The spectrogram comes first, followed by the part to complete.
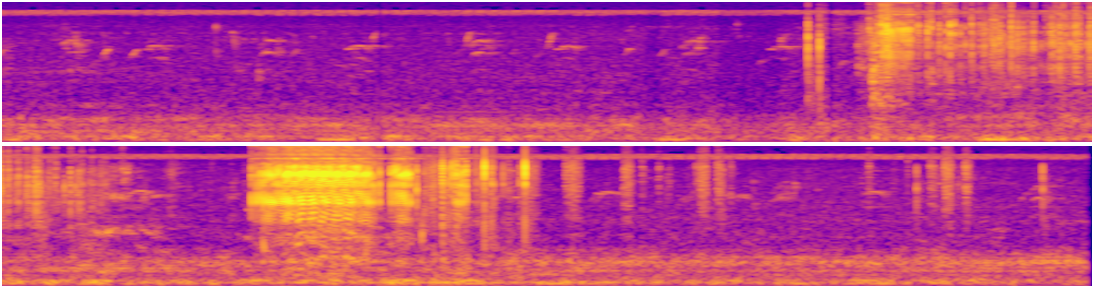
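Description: Handling of a fishing rod and spinning reel close to the microphone: rustling from about four seconds in, a loud scraping burst of under a second at about seven seconds as the rod is lifted, then scattered clicks. Faint bird chirps in the first few seconds.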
